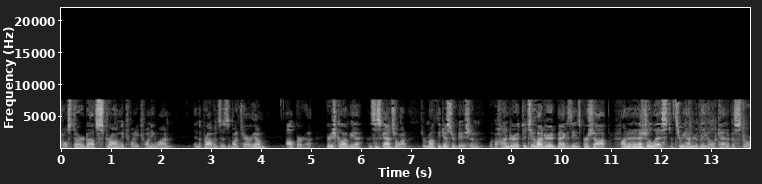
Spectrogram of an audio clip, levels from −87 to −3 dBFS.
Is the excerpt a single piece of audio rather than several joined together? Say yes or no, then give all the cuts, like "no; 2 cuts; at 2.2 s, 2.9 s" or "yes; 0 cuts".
no; 2 cuts; at 5.1 s, 11.2 s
